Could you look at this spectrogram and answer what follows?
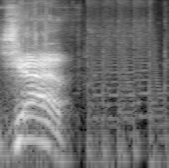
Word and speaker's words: GIF: No, Jeff. it's pronounced Jeff.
